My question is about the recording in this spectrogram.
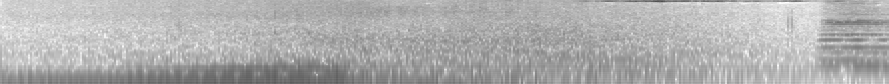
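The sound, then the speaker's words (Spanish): The engine of a fashionable car revs loudly, its pitch climbing and then dropping as a father drives in and settles the car, with a brief tonal beep at the very end. “Las pocas veces que viene a verlos lo hace en un carro de moda.”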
